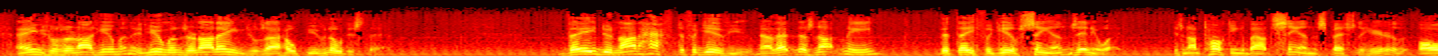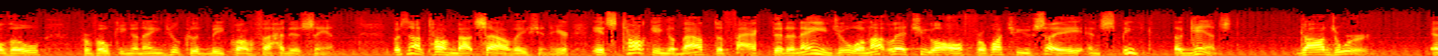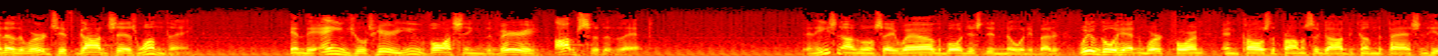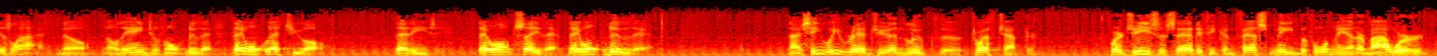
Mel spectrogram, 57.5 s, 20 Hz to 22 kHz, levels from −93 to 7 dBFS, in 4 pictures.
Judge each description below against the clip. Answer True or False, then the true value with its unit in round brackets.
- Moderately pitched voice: False (120 Hz)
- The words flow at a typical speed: True (180 wpm)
